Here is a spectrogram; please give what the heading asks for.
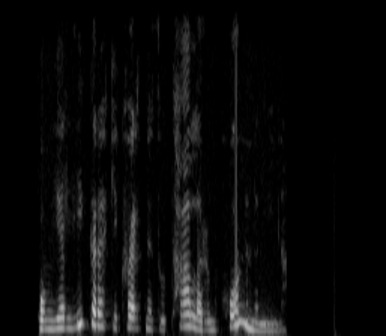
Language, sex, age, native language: Icelandic, female, 40-49, Icelandic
